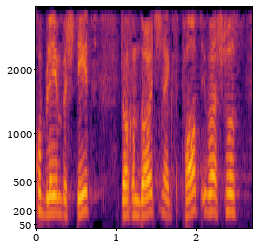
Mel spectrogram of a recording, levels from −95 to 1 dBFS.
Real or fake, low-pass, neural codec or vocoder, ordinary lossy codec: real; 3.6 kHz; none; none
